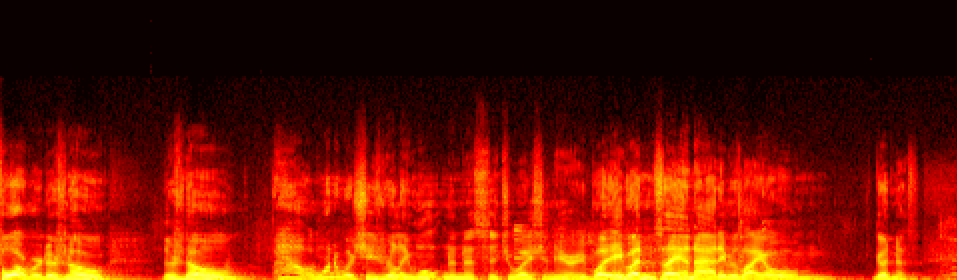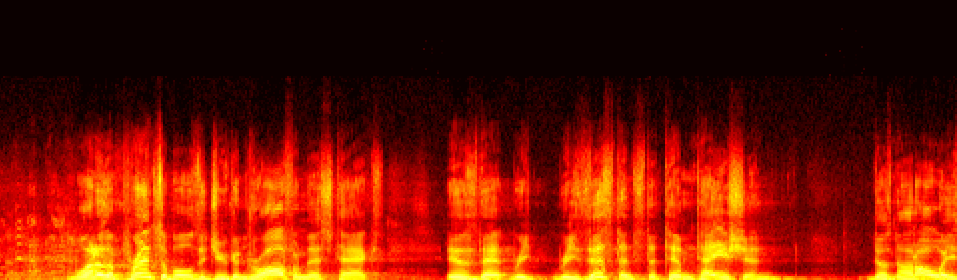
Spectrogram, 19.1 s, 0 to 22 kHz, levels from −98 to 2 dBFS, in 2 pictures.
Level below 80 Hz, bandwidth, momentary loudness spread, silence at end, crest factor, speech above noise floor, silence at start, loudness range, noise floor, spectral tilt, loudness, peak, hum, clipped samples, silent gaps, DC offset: -64 dBFS; 11 kHz; 16 LU; 0 s; 16 dB; 34 dB; 0 s; 6 LU; -53 dBFS; -5.5 dB/octave; -19 LUFS; -2 dBFS; none; under 0.1%; none; under 0.1%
